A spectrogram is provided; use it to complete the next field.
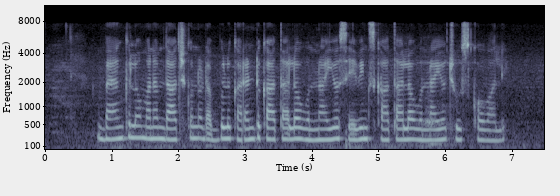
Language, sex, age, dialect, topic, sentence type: Telugu, female, 18-24, Utterandhra, banking, statement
